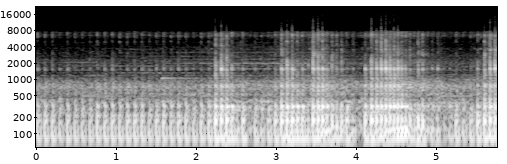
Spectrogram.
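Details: Honda Astrea Legenda carbureted single after clearing a stuck slide jammed by old wire insulation (needle had come loose) and cleaning the carburetor: even idle thump, crisp throttle blips rising and dropping cleanly; engine healthy.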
